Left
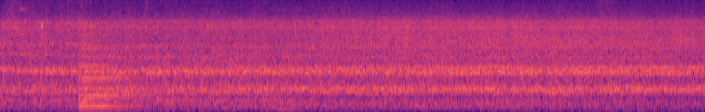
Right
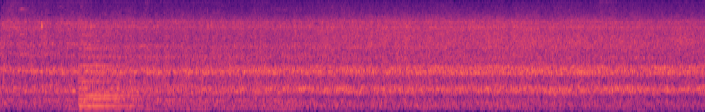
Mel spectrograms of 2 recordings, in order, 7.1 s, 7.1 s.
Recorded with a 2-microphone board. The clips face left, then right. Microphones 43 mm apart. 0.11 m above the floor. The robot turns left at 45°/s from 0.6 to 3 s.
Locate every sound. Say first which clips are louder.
0.8 s a piano: right 1 dB; 5° left, 4 m; by 1.6 s 30° right, 4 m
